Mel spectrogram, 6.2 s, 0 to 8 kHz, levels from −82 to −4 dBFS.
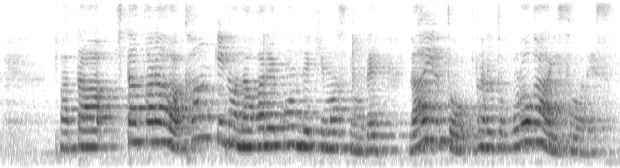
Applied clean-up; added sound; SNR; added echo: none; none; none; reverberation time 0.8 s.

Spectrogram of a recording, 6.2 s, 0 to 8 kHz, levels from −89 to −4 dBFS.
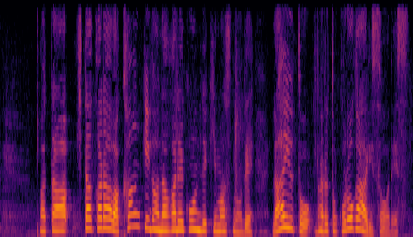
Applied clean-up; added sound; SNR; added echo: none; none; none; none.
